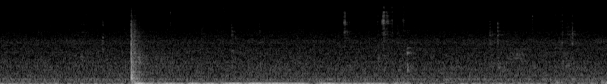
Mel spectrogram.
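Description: Hands working on a rear brake caliper bracket: one sharp knock about a second in, then a louder stretch of handling noise and scattered light metallic clicks and ticks.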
